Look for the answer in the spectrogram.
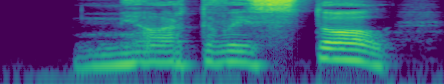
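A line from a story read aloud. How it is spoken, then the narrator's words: Shocked whisper. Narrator (Russian): прошептала Агата потрясенно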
